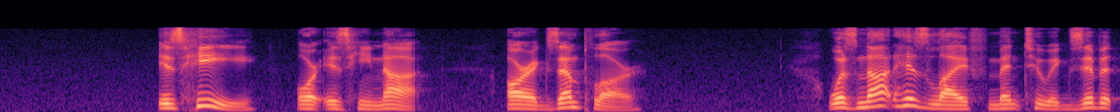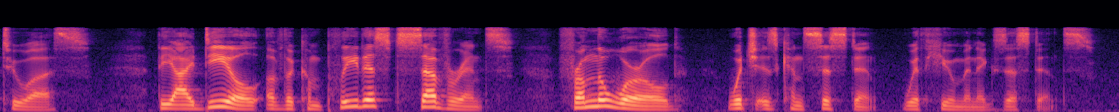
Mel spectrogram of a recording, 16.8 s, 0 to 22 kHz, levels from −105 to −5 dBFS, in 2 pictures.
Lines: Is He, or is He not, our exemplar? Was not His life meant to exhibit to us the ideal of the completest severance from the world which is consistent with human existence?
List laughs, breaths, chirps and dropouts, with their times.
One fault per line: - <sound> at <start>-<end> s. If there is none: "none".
none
